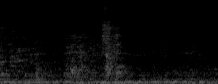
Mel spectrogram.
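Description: Faint rustling of a cloth bath towel being handled and pressed against a face, with one brief rustle about a second in, over a low steady hum.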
